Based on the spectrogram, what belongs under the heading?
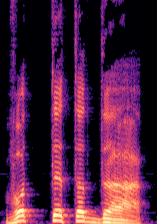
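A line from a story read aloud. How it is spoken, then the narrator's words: Puzzled drawl. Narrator (Russian): Протянул я, озадаченно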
